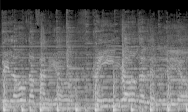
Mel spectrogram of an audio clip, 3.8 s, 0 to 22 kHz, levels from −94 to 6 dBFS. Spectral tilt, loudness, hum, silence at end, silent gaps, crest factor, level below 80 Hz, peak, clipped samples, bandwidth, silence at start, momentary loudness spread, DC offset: -6 dB/octave; -17 LUFS; none; 0 s; none; 16 dB; -32 dBFS; -2 dBFS; under 0.1%; 15 kHz; 0 s; 3 LU; under 0.1%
